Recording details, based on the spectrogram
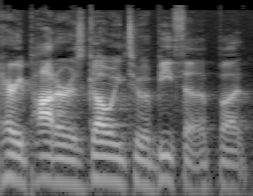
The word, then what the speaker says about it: Ibiza: It's spelled I-B-I-Z-A, but it's pronounced Ibiza.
